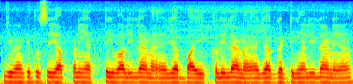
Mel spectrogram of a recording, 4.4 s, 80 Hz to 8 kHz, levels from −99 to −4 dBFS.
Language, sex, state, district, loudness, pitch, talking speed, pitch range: Punjabi, female, Punjab, Kapurthala, -15 LUFS, 125 Hz, 230 wpm, 120-130 Hz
